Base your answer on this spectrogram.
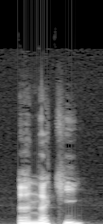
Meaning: third-person singular past historic of acquérir
- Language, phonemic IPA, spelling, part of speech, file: French, /a.ki/, acquit, verb, Fr-acquit.ogg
